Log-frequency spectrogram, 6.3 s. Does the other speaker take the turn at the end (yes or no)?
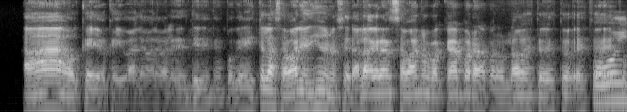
yes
